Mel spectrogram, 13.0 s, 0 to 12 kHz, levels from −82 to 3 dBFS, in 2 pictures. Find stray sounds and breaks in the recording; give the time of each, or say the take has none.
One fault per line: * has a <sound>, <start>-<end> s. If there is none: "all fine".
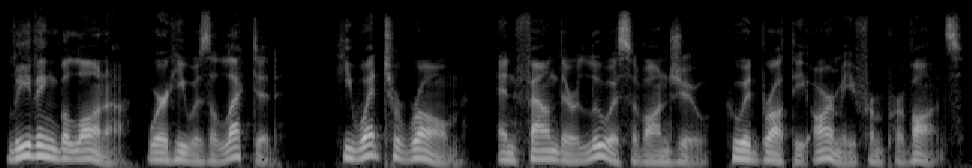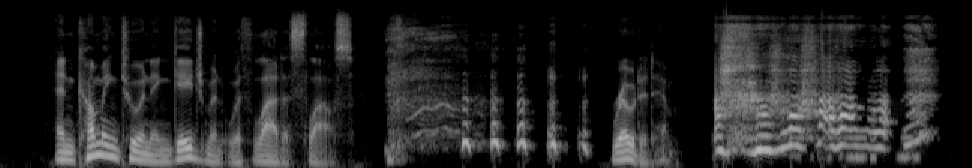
* has a laugh, 9.0-10.4 s
* has a laugh, 11.2-12.8 s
